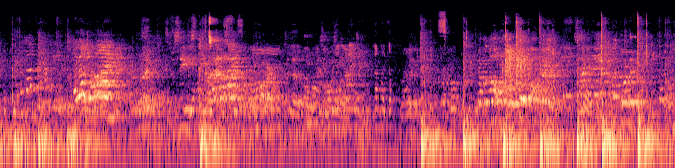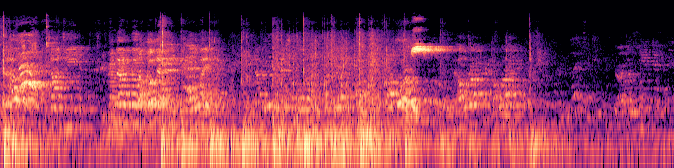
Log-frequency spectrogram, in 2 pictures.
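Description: Young girls shout and call out across a large echoing hall.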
